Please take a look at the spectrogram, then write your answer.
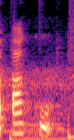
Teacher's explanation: Fonem P di awal dilepas dengan jelas.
